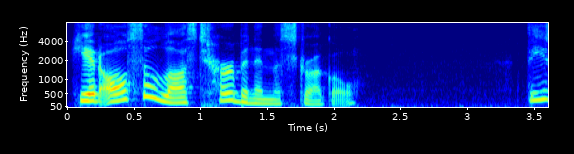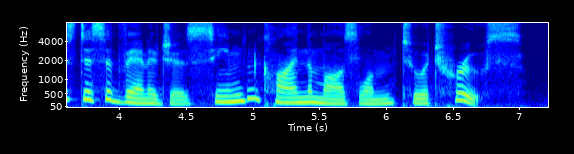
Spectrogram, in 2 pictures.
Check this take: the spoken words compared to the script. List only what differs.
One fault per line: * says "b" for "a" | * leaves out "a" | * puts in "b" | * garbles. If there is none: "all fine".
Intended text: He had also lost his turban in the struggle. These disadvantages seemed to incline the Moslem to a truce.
* leaves out "his"
* leaves out "to"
